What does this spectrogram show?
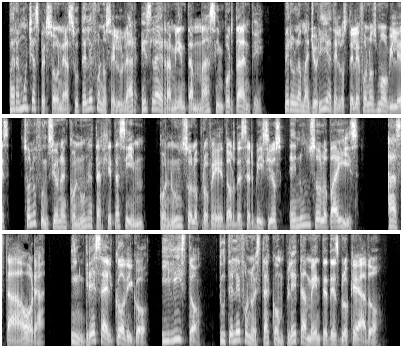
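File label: male Spanish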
